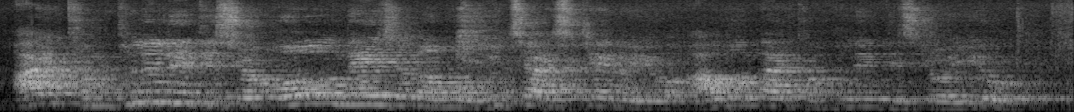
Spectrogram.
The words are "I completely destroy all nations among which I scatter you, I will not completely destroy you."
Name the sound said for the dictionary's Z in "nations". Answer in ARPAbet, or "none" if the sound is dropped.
none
